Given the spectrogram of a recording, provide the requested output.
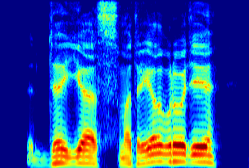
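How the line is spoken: Timid, strained words. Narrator (Russian): выдавил Миша, робея от неожиданной близости

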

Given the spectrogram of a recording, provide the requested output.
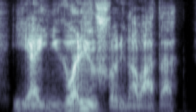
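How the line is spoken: Barked. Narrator (Russian): рявкнул Орвилл

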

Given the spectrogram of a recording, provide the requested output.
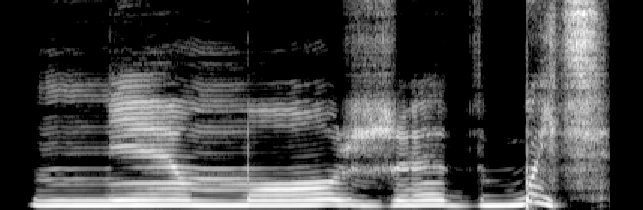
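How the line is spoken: Stunned drawl. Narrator (Russian): ошарашенно протянула Аленка

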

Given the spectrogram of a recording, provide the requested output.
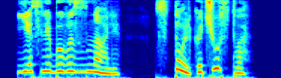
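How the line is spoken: Tearful muttering. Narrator (Russian): Часто в слезах бормотала

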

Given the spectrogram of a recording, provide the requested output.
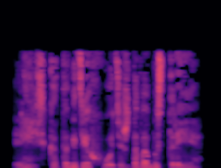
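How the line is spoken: Hissed. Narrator (Russian): Прошипела Кира, моя сменщица

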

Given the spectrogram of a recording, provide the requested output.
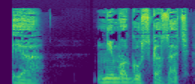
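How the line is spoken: Whisper. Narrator (Russian): прошептал Зильберт

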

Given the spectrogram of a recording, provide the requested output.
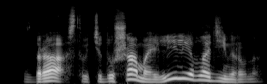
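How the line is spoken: Elderly man exclaiming. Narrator (Russian): воскликнул пожилой мужчина

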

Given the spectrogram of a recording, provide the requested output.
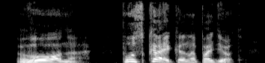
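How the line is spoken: Exclaimed by several voices. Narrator (Russian): воскликнули клирики

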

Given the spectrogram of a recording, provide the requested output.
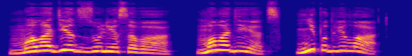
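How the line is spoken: Excited shouting. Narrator (Russian): директор училища возбужденно кричал

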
